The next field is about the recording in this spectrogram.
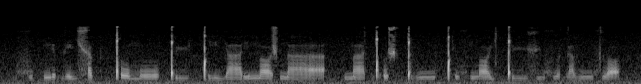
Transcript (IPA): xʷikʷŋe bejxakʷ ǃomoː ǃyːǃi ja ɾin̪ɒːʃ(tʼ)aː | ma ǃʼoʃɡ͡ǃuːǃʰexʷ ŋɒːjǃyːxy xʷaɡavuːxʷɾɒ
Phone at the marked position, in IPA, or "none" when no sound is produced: n̪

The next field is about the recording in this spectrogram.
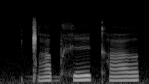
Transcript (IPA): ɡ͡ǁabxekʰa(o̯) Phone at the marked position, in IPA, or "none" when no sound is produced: ɐ̯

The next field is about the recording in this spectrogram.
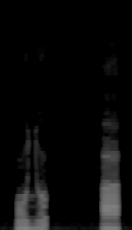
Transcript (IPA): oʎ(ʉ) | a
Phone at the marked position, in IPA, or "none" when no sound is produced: ʊ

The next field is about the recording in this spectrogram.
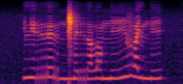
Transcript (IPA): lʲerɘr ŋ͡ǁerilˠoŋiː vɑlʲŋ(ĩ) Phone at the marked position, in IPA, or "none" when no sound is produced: i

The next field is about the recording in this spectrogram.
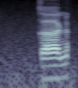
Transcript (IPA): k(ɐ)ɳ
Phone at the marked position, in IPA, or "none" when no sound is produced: ɐ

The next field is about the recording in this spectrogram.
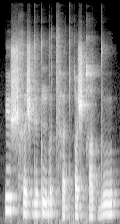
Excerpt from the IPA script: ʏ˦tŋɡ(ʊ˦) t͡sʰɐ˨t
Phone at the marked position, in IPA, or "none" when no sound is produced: ʊ˦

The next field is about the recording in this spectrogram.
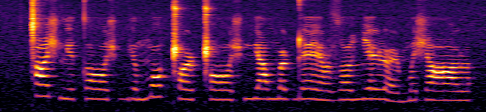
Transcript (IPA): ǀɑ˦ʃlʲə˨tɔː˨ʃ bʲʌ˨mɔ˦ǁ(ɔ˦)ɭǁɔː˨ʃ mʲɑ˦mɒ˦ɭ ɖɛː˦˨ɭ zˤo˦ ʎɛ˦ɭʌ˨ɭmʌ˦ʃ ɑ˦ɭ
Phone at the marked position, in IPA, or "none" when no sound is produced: ɔ˨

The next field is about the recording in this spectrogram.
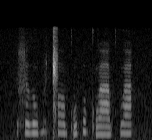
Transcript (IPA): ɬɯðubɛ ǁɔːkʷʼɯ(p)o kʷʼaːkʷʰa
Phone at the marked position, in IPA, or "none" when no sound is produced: p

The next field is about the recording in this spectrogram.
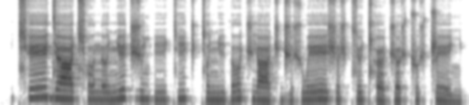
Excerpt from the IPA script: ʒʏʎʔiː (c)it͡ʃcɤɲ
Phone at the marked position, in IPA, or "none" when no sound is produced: c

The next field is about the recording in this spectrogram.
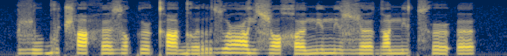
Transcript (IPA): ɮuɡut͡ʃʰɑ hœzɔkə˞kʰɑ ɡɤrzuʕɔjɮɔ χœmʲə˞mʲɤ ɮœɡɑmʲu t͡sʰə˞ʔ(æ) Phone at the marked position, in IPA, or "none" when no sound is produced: œ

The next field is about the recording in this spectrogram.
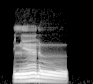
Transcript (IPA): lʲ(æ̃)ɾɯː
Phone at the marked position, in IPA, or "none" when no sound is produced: ɛ̃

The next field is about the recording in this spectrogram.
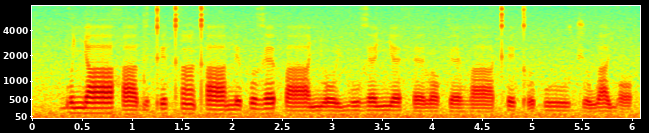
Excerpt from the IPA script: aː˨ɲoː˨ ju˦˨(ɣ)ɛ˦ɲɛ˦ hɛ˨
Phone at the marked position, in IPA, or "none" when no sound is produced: ɣ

